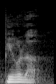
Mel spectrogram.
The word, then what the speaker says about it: Beulah: 你知道英文还有欧洲语系找不到一个字能够跟希伯来文这个 Bola 一样的意思的字，所以他们就多半就直接音译成拼成一个音很接近的字，所以就拼英文就拼成 BEULAH 读作 Bola。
